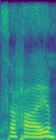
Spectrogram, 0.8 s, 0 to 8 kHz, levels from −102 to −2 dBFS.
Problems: constant background noise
